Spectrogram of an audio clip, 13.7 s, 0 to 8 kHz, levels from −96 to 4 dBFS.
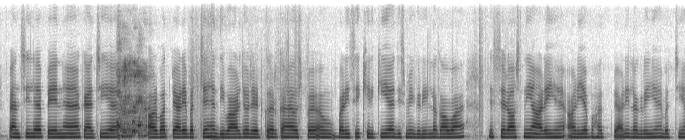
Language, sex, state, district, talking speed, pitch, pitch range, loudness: Hindi, female, Bihar, Saharsa, 195 wpm, 195 Hz, 190-200 Hz, -19 LUFS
